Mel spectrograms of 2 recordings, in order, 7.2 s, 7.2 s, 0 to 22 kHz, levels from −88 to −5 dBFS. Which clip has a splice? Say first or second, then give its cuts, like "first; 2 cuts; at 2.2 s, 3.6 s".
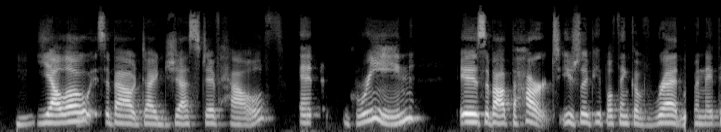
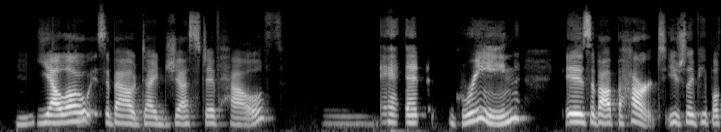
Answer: first; 1 cut; at 3.0 s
